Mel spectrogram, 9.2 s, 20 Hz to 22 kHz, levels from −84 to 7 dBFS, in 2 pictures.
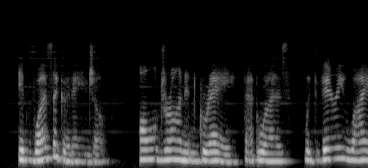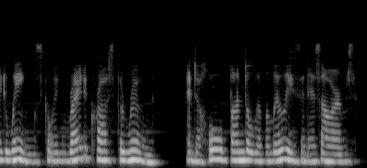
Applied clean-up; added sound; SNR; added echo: neural mask model DeepFilterNet 3.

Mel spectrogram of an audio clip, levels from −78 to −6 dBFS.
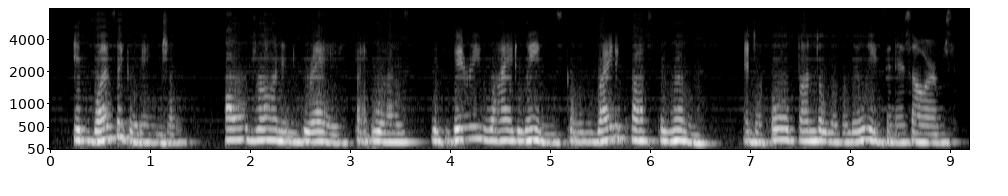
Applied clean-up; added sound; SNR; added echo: neural separator model SepFormer DNS4.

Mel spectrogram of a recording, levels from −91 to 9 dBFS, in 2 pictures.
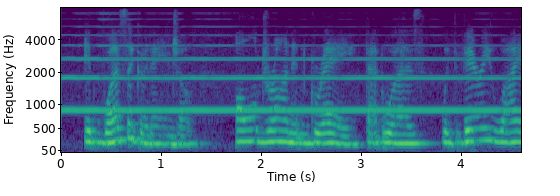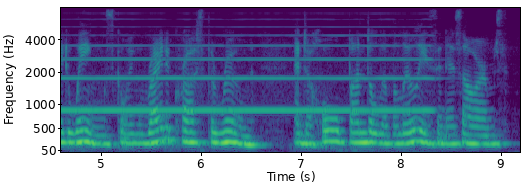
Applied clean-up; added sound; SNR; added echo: none; Trumpet; 11 dB; reverberation time 0.4 s.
